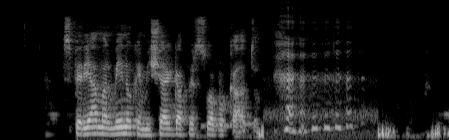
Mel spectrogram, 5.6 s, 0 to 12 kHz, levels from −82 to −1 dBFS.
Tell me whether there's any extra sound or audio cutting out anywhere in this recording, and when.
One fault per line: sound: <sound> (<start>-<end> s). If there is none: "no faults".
sound: laugh (3.4-4.6 s)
